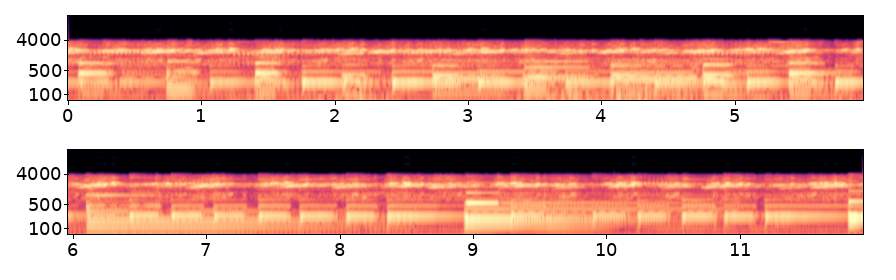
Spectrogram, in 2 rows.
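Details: Classical guitar picking, busy at first, then slower held chords, accompanies a constant high croaking chorus of frogs trapped in a Helix, Oregon pool, recorded on Earth Day 2016.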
